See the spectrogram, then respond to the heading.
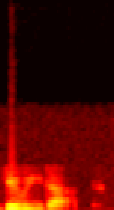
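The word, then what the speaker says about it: geoduck: OD UC k and it's pronounced gooey duck do GU e duck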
